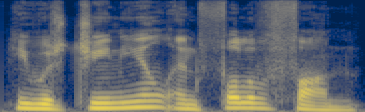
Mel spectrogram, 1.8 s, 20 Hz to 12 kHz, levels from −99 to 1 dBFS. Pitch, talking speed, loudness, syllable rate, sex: 135 Hz, 230 wpm, -15 LUFS, 4.6 syllables/s, male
